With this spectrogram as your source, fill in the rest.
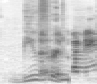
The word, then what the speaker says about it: Beaufort: you and you sir beaufort hayes correct yes tea for tea that's right am i saying correctly yes there's a lift in that first syllable there very well i i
